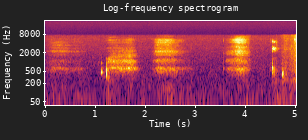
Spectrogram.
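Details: Woman sneezing while reading a short story aloud: quick catching inhalations followed by sharp bursts of air, soft breathy sounds between, in a quiet room; sneeze.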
